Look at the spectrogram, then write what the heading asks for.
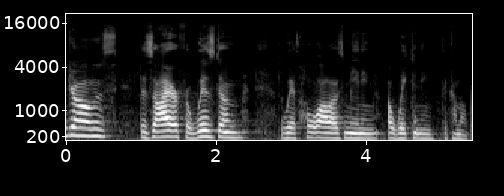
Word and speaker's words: Hoʻala: know how to pronounce Hoʻala, or to remember it, or to even type it because it has the glottal stop and has the kahako over the A, we have to change the name.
